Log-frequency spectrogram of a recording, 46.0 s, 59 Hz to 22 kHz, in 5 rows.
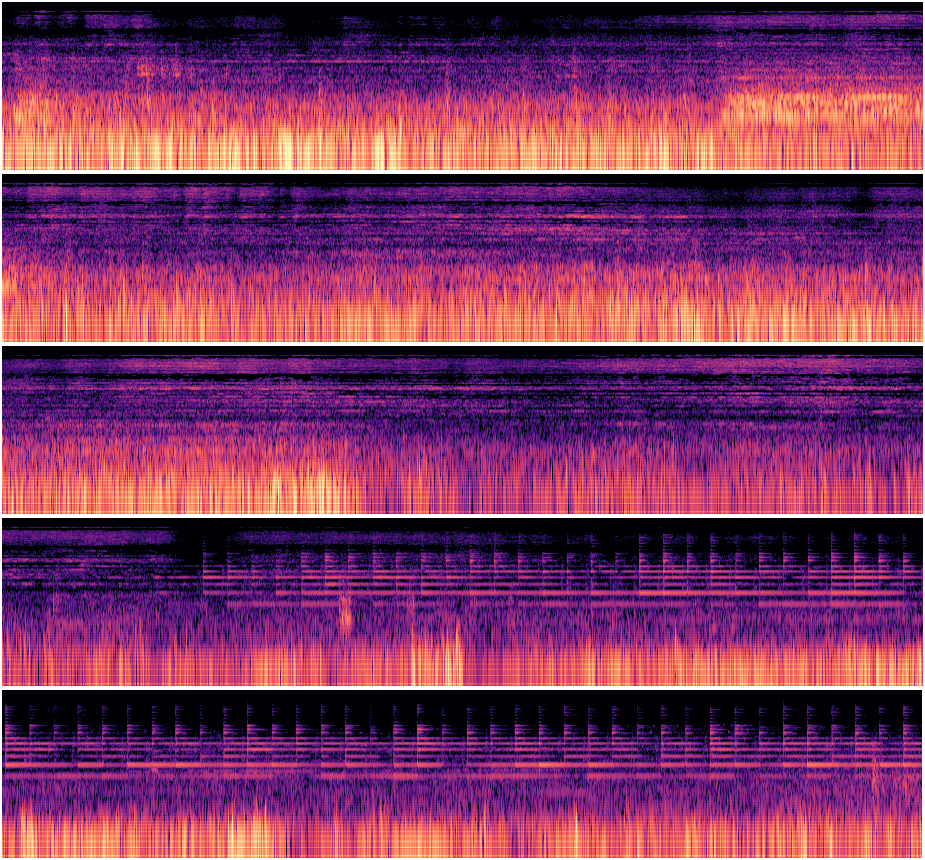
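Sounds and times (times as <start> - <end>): high wheel squeal: 0.0 - 31.2
train wheels rumbling on rail: 0.0 - 46.0.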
